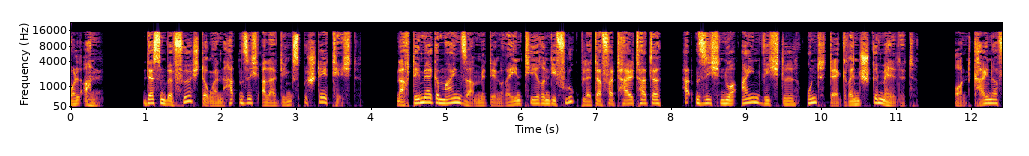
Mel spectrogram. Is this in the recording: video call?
no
